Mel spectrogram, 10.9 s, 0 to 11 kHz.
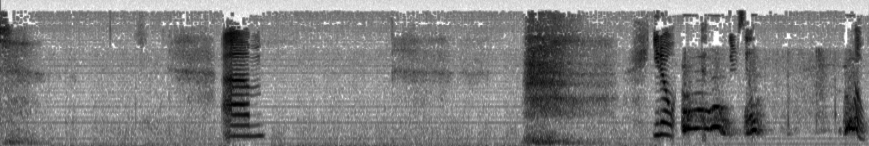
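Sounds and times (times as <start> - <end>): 
speech: 2.8 - 3.4, 8.2 - 9.6
dog giving yelping barks with a whimpering edge: 8.5 - 9.7, 10.4 - 10.8.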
